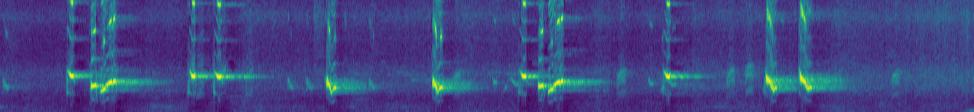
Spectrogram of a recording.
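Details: Wild sooty-headed bulbul singing in a natural setting, with quick chirpy phrases, each a clipped note followed by a slurred descending whistle, given in steady bursts roughly once a second.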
